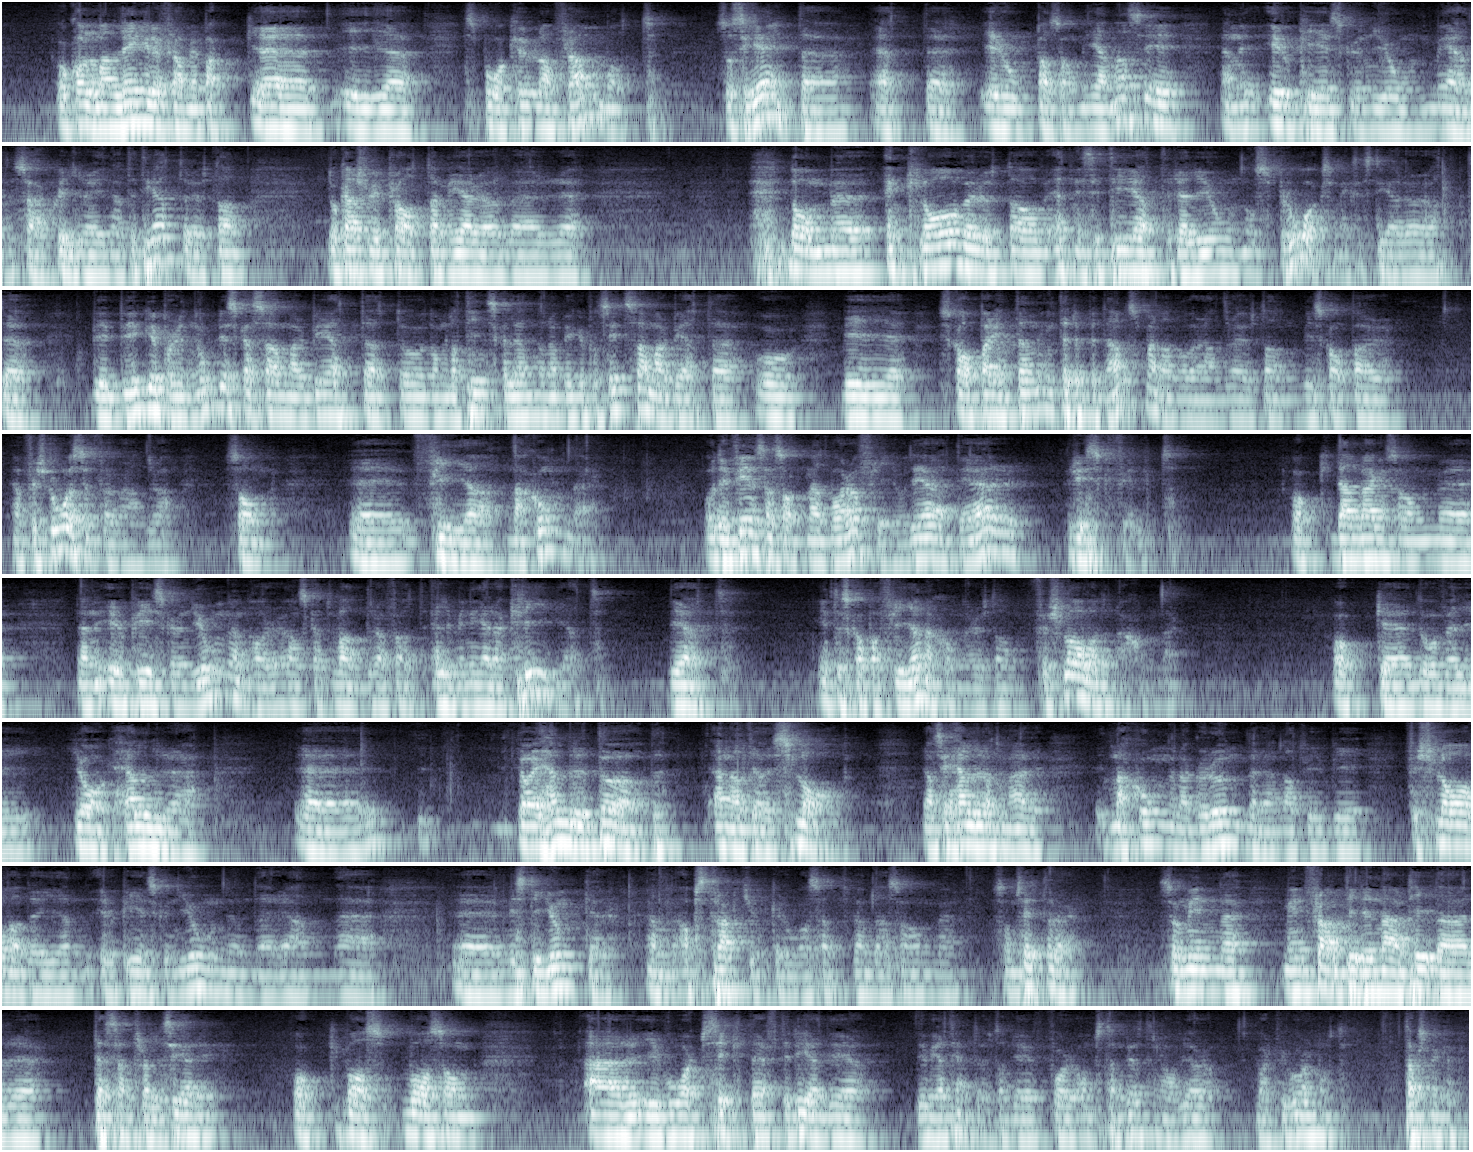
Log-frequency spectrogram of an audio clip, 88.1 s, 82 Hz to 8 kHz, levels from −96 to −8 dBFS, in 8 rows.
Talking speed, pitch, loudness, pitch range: 140 wpm, 120 Hz, -18 LUFS, 115-130 Hz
